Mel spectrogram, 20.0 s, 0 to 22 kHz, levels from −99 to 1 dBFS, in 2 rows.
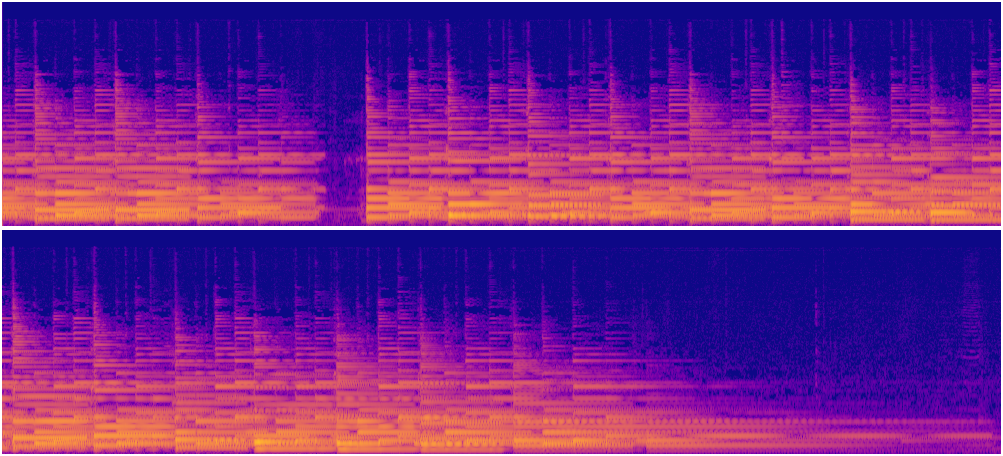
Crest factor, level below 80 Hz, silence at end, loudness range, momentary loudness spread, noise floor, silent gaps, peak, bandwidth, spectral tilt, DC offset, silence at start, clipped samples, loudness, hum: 16 dB; -66 dBFS; 1.2 s; 7 LU; 11 LU; -54 dBFS; none; -10 dBFS; 7.4 kHz; -9 dB/octave; under 0.1%; 0 s; under 0.1%; -26 LUFS; none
